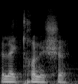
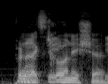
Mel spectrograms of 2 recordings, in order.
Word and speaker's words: Elektronische: Elektronische. – Elektronische.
